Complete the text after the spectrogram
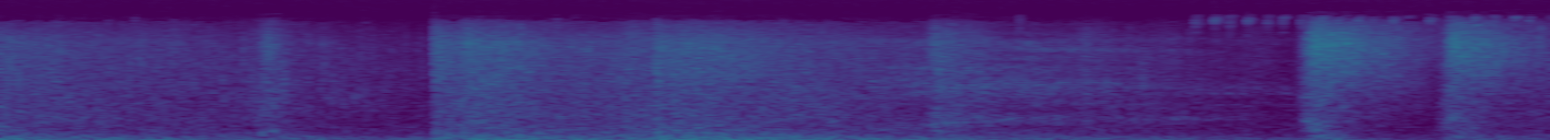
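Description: A huge creature stomps heavily on the ground.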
